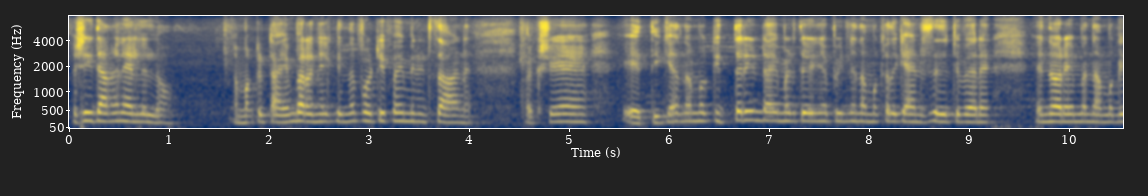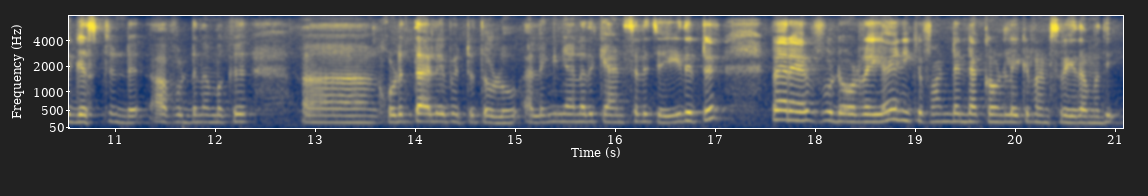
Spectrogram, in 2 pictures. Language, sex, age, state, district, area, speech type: Malayalam, female, 30-45, Kerala, Thiruvananthapuram, rural, spontaneous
